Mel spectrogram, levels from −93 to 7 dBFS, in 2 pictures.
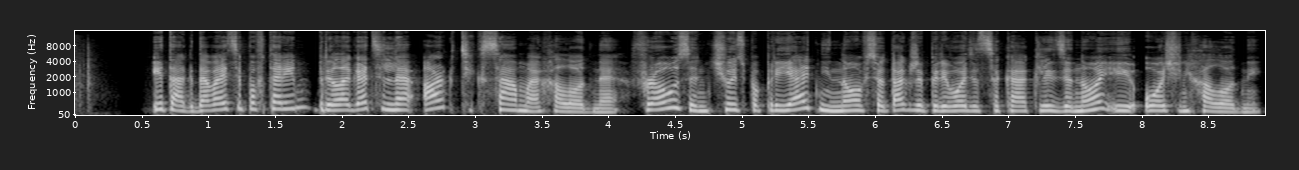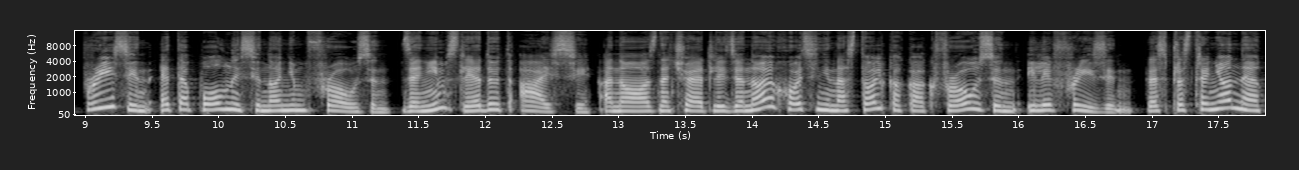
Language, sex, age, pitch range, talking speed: Russian, female, 20-39, 200-245 Hz, 135 wpm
